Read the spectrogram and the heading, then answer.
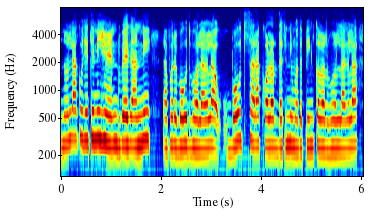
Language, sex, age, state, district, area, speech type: Odia, female, 18-30, Odisha, Kalahandi, rural, spontaneous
